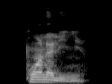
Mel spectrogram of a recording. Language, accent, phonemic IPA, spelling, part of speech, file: French, France, /pwɛ̃ a la liɲ/, point à la ligne, interjection, LL-Q150 (fra)-point à la ligne.wav
- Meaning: period, full stop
